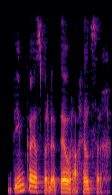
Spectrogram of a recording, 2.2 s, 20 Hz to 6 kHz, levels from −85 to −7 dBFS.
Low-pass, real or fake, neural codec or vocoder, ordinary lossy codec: 5.4 kHz; real; none; none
